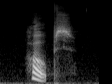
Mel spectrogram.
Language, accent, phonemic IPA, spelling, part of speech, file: English, US, /hoʊps/, hopes, noun / verb, En-us-hopes.ogg
- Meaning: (noun) plural of hope; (verb) third-person singular simple present indicative of hope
